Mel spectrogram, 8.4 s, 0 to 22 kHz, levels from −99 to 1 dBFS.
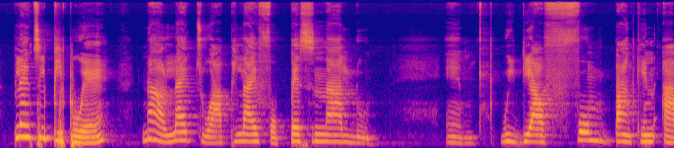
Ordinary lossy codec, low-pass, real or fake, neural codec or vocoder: none; none; fake; vocoder, 48 kHz, 128 mel bands, Vocos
